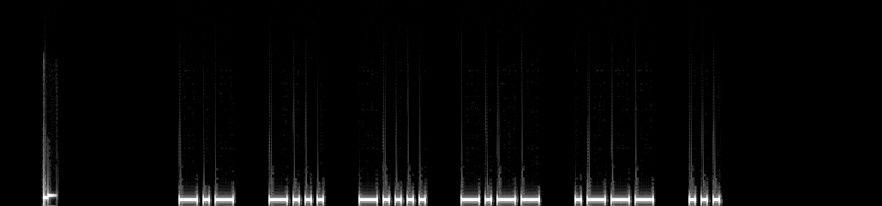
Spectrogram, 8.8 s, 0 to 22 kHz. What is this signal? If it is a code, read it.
Morse code, heard as a keyed tone, about 20 wpm, spaced as for 14 wpm, 700 Hz. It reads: KB6YJS
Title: USA Call Signs - 6 Characters - 2x Character Spacing - 20wpm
